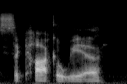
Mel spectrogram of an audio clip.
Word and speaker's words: Sakakawea: So the locals will always call it Sakakawea. It's kind of funny because it was supposed to be named after whether you refer to her as Sacagawea or Sakakawea.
